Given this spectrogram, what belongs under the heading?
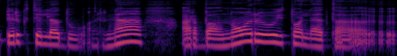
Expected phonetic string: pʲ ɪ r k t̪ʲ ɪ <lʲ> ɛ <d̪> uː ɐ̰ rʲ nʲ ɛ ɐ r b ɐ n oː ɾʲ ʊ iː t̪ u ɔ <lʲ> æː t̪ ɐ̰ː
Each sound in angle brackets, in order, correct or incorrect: correct, correct, correct

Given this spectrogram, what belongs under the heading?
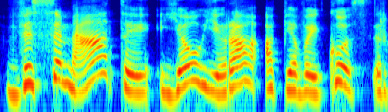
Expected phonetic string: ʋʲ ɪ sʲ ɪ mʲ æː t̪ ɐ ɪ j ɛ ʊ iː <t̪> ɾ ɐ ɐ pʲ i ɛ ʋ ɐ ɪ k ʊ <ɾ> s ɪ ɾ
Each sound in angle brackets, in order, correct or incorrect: incorrect: none, incorrect: none

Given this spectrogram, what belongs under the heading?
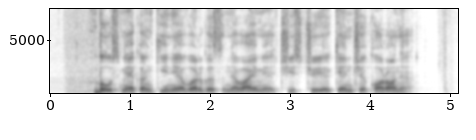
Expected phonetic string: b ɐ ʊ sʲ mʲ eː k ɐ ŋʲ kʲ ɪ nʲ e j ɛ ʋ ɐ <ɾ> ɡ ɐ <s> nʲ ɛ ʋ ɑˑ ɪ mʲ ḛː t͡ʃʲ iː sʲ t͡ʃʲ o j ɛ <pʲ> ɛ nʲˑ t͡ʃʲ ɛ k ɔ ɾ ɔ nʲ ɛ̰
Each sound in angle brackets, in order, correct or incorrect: correct, correct, incorrect: kʲ

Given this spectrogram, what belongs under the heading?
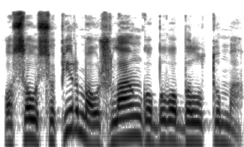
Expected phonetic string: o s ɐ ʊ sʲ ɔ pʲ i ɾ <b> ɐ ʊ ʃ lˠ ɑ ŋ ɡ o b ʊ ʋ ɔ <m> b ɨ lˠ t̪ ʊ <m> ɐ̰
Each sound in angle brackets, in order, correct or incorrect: incorrect: m, incorrect: none, correct

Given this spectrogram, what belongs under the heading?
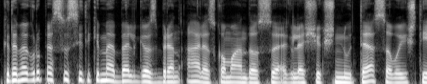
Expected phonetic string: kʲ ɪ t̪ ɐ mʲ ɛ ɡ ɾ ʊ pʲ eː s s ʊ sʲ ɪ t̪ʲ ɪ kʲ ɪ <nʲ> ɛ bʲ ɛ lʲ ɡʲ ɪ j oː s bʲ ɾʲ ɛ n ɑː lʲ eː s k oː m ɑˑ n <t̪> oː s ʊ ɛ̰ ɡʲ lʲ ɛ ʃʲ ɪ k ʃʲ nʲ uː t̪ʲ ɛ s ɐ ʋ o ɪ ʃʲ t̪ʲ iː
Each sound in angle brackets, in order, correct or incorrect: incorrect: mʲ, incorrect: d̪

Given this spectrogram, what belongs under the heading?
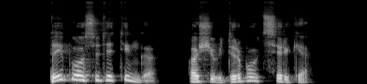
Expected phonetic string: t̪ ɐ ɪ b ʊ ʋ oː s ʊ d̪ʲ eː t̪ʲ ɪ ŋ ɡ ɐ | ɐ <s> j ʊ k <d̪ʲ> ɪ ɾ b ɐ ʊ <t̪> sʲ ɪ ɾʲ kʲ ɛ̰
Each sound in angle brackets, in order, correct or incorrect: incorrect: ʃ, correct, correct

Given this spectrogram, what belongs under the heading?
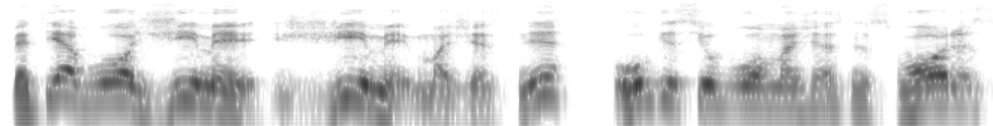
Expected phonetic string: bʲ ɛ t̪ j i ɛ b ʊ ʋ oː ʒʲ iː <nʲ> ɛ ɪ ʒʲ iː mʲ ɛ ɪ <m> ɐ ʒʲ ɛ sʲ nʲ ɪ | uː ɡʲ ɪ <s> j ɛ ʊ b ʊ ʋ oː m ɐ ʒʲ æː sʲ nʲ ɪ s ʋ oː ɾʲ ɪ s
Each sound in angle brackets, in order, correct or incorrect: incorrect: mʲ, correct, correct

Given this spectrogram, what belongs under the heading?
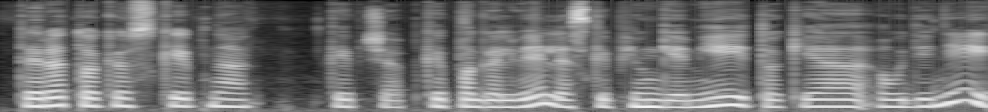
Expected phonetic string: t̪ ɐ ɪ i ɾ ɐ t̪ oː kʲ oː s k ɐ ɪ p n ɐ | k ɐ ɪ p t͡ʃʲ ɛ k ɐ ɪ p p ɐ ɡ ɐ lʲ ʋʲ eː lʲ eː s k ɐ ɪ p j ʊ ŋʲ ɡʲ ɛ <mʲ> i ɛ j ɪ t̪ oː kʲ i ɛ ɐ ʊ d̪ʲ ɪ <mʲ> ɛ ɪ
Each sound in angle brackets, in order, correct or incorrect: correct, incorrect: nʲ

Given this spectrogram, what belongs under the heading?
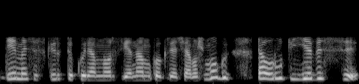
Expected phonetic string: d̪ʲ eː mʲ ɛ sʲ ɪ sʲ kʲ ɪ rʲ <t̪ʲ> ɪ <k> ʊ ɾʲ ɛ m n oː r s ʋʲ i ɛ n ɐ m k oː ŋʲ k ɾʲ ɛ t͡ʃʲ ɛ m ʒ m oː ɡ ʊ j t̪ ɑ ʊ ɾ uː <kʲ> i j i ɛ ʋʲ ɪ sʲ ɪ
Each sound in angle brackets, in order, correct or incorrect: correct, correct, incorrect: pʲ

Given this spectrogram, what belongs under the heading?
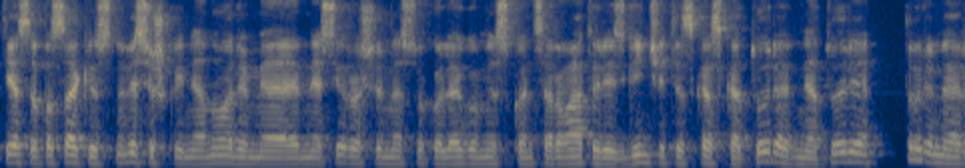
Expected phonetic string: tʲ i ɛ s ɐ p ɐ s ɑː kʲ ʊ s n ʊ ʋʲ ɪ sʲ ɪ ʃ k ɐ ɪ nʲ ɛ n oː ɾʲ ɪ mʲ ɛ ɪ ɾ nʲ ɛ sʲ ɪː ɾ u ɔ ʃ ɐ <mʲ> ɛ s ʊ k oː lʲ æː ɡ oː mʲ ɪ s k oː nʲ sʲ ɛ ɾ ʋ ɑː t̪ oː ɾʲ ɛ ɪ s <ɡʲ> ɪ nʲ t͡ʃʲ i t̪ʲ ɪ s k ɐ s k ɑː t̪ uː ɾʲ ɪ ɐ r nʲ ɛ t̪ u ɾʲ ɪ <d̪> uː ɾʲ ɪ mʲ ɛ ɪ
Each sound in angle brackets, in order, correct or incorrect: correct, correct, incorrect: t̪

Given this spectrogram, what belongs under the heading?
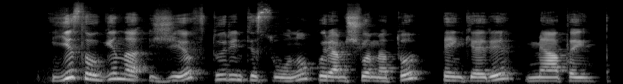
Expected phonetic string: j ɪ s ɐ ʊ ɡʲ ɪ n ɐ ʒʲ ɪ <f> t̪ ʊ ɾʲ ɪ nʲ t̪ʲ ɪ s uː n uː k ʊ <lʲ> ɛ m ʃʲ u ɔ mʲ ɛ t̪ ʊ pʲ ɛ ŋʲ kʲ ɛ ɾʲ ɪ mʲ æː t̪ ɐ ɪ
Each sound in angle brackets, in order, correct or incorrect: correct, incorrect: ɾʲ

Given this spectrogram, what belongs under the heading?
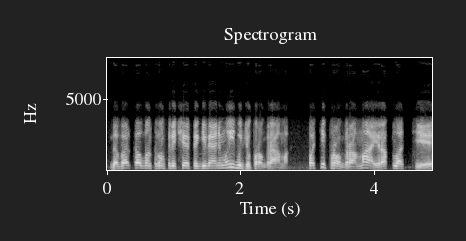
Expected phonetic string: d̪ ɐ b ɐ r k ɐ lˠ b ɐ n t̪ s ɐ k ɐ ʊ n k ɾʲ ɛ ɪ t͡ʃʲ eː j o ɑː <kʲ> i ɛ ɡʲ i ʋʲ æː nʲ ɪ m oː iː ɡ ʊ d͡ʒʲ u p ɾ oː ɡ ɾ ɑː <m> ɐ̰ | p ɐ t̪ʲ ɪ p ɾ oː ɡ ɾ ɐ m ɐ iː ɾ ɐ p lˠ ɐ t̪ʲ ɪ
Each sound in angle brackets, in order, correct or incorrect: incorrect: pʲ, correct

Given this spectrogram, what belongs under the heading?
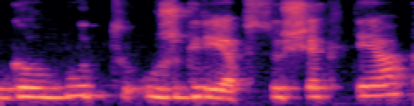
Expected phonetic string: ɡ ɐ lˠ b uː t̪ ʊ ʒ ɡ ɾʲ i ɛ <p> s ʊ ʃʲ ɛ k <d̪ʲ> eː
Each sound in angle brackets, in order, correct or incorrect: correct, incorrect: t̪ʲ

